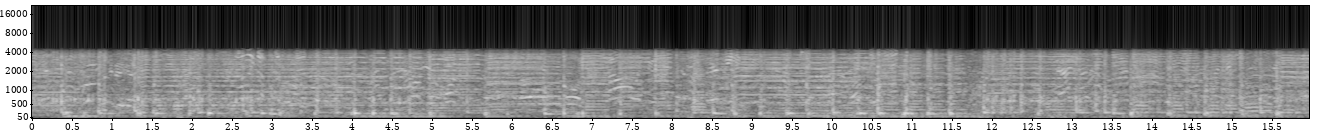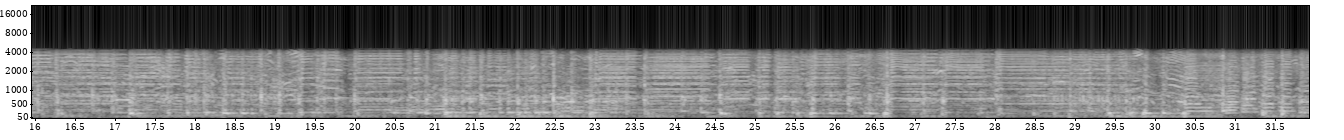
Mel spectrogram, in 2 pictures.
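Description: High school marching band playing, brass with drumline percussion and bass drums.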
